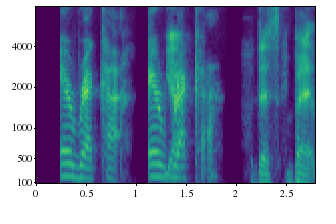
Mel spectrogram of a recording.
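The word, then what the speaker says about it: Airwrecka: Erica now no no it's spelled a-i-r-w-r-e-c-k-a so it's like air and then wreck like you wreck something uh so is it supposed to be a Twist on Erica correct Erica Erica this but like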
